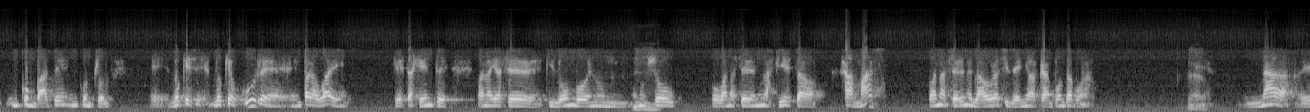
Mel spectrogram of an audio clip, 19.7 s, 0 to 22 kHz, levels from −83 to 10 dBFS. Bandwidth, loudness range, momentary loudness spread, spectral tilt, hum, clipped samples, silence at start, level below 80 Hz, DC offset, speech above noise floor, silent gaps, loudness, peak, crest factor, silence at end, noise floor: 10 kHz; 4 LU; 12 LU; -7 dB/octave; none; under 0.1%; 0.1 s; -46 dBFS; under 0.1%; 27 dB; none; -14 LUFS; 0 dBFS; 14 dB; 0 s; -41 dBFS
